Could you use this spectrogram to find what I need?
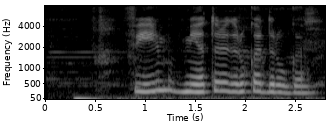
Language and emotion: Russian, neutral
